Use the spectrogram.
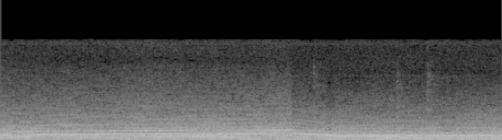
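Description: A zombie car in an Upin and Ipin driving game speeds up, giving a steady, whining synthetic engine tone that holds its pitch and then drops a step partway through over a constant rushing bed.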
